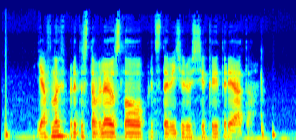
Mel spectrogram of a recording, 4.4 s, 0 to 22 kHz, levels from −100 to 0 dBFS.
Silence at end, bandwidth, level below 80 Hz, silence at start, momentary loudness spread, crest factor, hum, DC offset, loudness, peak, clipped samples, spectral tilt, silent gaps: 0.15 s; 14 kHz; -46 dBFS; 0.05 s; 18 LU; 18 dB; none; under 0.1%; -19 LUFS; -2 dBFS; under 0.1%; -6 dB/octave; none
